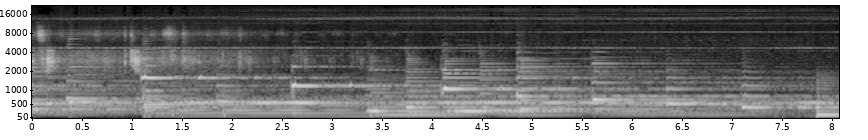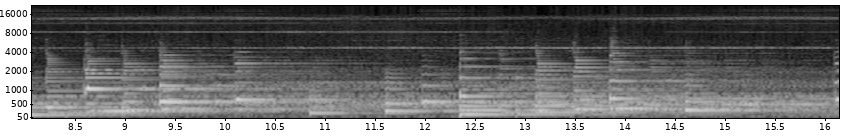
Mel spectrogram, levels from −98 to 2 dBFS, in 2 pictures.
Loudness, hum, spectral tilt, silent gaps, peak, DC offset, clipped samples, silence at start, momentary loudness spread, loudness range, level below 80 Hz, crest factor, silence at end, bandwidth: -25 LUFS; none; -4.5 dB/octave; none; -4 dBFS; under 0.1%; under 0.1%; 0 s; 11 LU; 4 LU; -58 dBFS; 20 dB; 0 s; over 20 kHz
